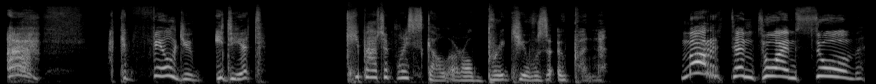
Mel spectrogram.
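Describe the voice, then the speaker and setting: A woman playing a guarded, sardonic young cleric of a dark goddess in a fantasy video game, speaking in a dry, measured, wry way. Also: high voice, big pitch swings, heavily acted. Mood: angry.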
